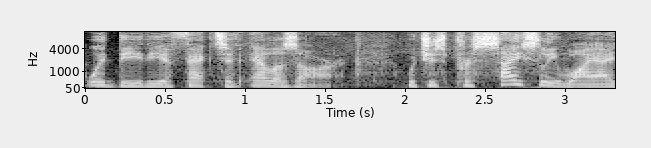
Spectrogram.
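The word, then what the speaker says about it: Eleazar: with a disease called elazar you say it just like it's spelled yes it's a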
